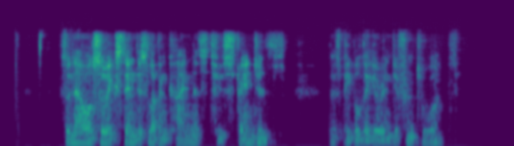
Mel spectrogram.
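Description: A middle-aged man speaks calmly and warmly over an online call.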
